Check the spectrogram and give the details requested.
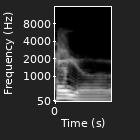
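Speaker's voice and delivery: loud broadcast show-intro announcer voice. Imitating how Jason opens his periscopes: imitating Jason's intro greeting. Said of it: "I was doing the Jason, ... the way, you know, he does his beginning".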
